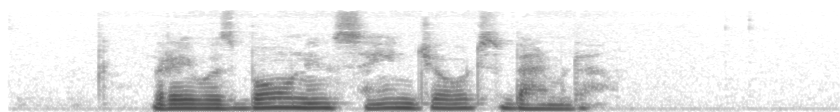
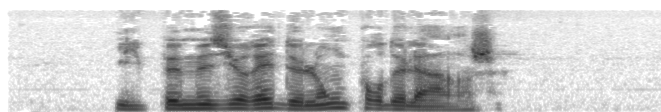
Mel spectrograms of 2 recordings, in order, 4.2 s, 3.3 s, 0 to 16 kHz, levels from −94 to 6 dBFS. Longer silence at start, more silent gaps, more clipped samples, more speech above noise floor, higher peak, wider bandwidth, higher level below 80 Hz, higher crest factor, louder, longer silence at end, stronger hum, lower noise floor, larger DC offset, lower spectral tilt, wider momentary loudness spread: first, 0.75 s vs 0.6 s; neither; neither; second, 43 dB vs 49 dB; second, -14 dBFS vs 0 dBFS; about the same, 10.5 kHz vs 11.5 kHz; second, -68 dBFS vs -52 dBFS; about the same, 18 dB vs 18 dB; second, -31 LUFS vs -17 LUFS; first, 1.2 s vs 0.85 s; neither; first, -73 dBFS vs -66 dBFS; neither; first, -8 dB/octave vs -6 dB/octave; about the same, 11 LU vs 12 LU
